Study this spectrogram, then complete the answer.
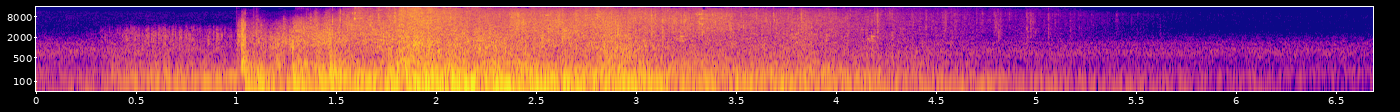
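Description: A giant crashes down with a deep rumble.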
